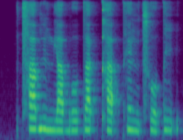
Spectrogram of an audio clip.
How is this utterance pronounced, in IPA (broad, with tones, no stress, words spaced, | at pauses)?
t͡sʰa˦bĩ˥˧ mja˧bo˧ t̪a˦k̚ t̪ʰa˦ʔt̪ʰẽ˥˧ŋt͡sʰo˥˧ t̪i˦ʔ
